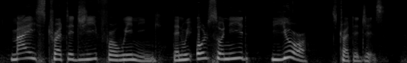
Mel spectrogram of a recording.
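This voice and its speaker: Fairly high-pitched woman's voice at a very slow pace, with ordinary pitch variation. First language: French. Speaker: intensive care physician. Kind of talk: conference presentation.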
